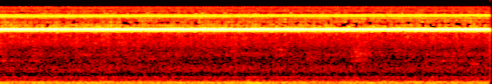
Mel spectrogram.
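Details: A melodious ground cricket from the Chicago region sings a steady, high, shimmering trill without pause, at normal speed before being slowed down.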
